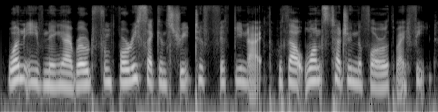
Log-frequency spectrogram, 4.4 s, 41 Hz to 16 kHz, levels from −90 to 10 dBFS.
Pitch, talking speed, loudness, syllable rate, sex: 195 Hz, 260 wpm, -19 LUFS, 6.6 syllables/s, female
